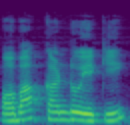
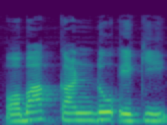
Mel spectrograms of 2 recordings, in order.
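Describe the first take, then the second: First: Said in the usual way. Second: অবাক কাণ্ড একি read slowly, beat by beat, with a stress on অবাক; slow chanted verse reading; slow rhythmic recitation. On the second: Shown as a demonstration. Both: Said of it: "এইখানে শ্বাস পড়লো".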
